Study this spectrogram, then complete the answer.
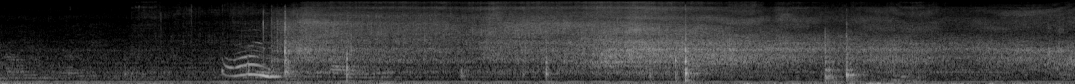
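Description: Chicken pieces frying in a pan for chicken adobo, a continuous sizzle with stirring scrapes and a few clinks, a brief squeak near the start over a low steady hum.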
